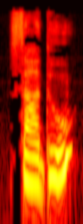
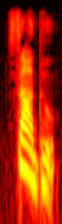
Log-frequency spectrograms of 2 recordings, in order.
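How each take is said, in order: First: साधु ending on long "oo"; mispronounced final vowel. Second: Said in the usual way. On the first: Shown as a demonstration. Teacher showing a common error, साधु with long final u. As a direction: stretch the end of साधु, "saa-dhoo". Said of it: "अशुद्ध". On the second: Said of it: "शुद्ध".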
